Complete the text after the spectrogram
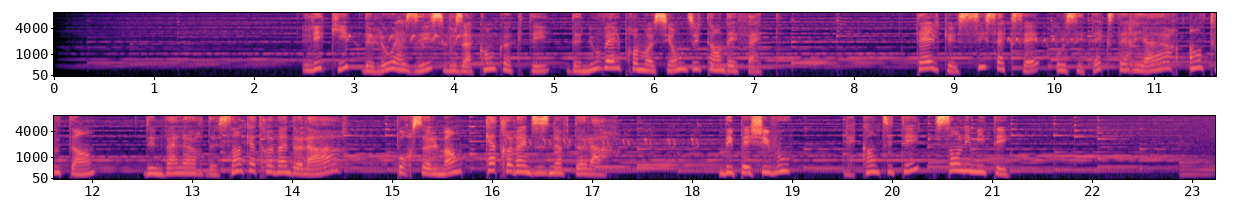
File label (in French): Message Telephonique; Oasis de l’île - Mise en attente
